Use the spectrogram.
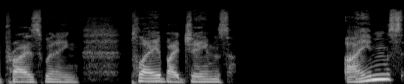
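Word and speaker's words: Ijames: winning play by James Imes, it's pronounced. I was like, I looked it up. It's James. It looks like James L. James or James I. James, but it's just pronounced Imes, which is really confusing.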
